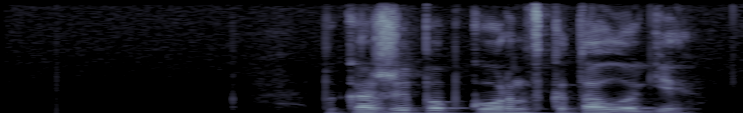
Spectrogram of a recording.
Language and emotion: Russian, neutral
